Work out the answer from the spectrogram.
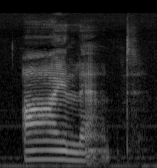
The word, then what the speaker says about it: island: also in this word island is with the silent s okay silent s so it is pronounced island all right and then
